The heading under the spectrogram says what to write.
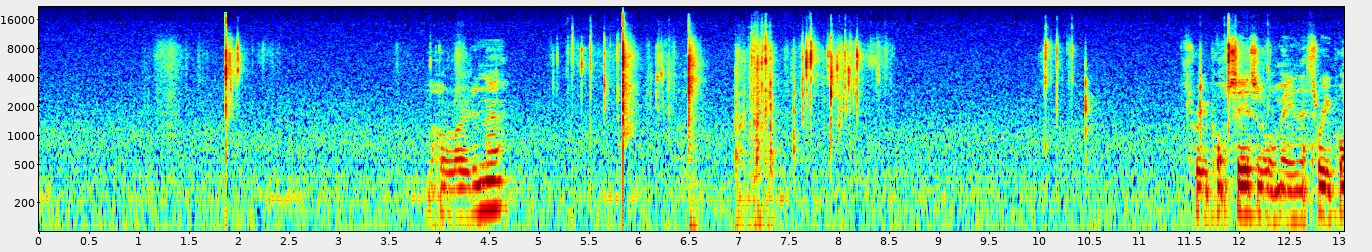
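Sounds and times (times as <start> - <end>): drill bit boxes rattling: 5.1 - 8.5.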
